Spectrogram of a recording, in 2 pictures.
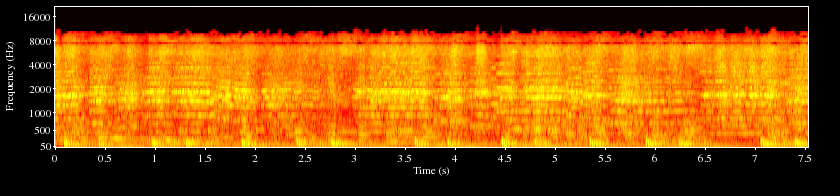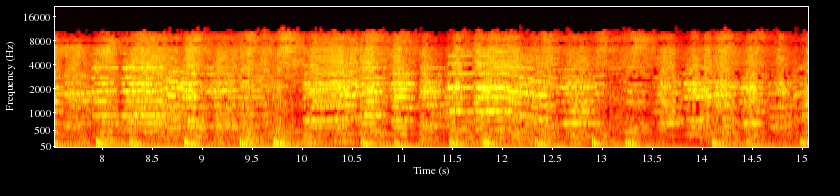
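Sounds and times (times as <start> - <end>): steady bass beat: 0.0 - 13.5
trumpets and trombones melody: 0.0 - 15.0.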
